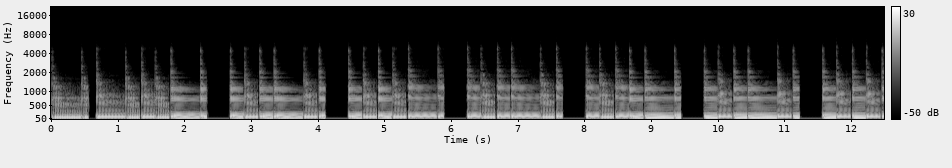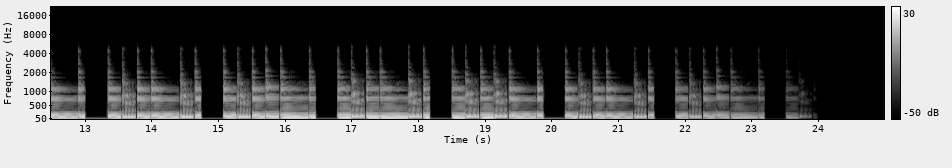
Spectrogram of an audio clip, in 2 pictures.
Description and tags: Bassesland 05 Picked Bass
Vigorous picked bass sound. Preset #4 from Bassesland VSTi Software .Notes starting from C5 produce harmonics.
Bassesland is a virtual bass software that covers a wide range of sounds, from an electric bass guitar or an acoustic double bass, to the vintage bass synthesizers.
Features
- Rotary switch selector to change between the following basses:
01 Electro Acoustic Bass
02 Fretless Electric Bass
03 Jazz Electric Bass
04 Fingered Bass and Harmonics
05 Picked Bass and Harmonics
06 Muted Bass and Harmonics
07 Slapped Electric Bass
08 Bass Slides (Glissandos)
09 Fuzz Bass Overdrive
10 Minimoog Sub-Bass
11 Moog Prodigy Bass
12 Moog System 55 Modular Synth
13 Moog Taurus Pedal Preset
14 Moog Taurus Bass Pedal Preset
15 Roland JX-3P Juicy Funk
16 Roland JX-8P Synth Bass
17 Roland Juno-106 Fat Bass
18 Clavia Nord Lead Acid Bass
19 Oberheim OB-Xa Buzz Bass
20 ARP 2600 Bass (ARP Instruments, Inc)
21 OSCar Bass (Oxford Synthesiser Company)
22 Kawai K3 Resonance Bass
